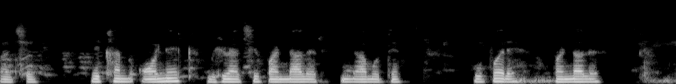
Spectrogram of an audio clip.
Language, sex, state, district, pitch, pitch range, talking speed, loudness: Bengali, male, West Bengal, Jhargram, 125 Hz, 120-130 Hz, 115 wpm, -17 LUFS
